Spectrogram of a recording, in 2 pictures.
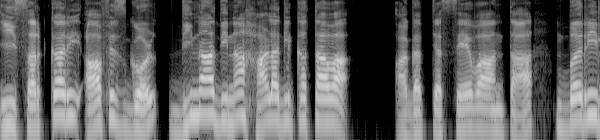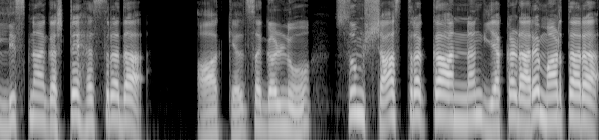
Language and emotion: Kannada, angry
